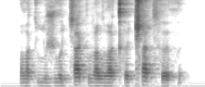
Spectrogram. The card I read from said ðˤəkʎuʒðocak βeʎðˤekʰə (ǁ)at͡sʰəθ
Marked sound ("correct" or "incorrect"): correct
